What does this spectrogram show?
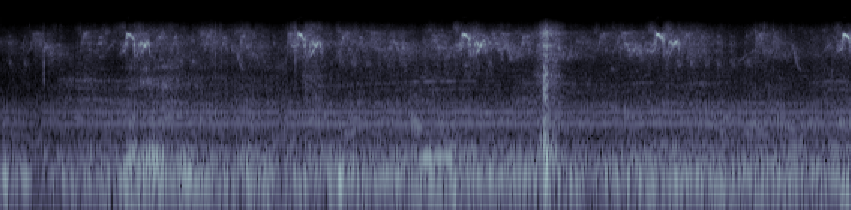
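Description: Small birds chirping again and again in the background, with a faint steady hum beneath and a single click about three and a half seconds in.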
